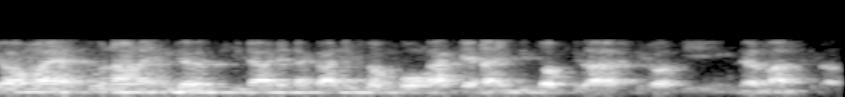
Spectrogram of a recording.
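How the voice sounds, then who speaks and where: A man talks at a very fast pace. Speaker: Islamic cleric teaching Quran exegesis. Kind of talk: religious lecture.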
